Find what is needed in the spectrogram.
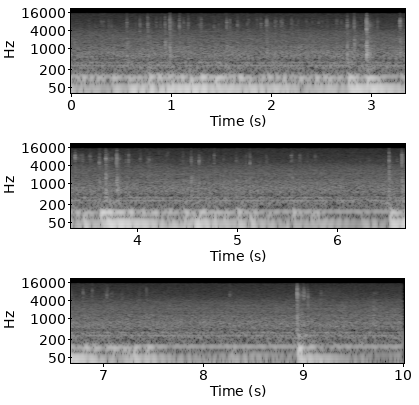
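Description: Typing on a computer keyboard: a run of irregular key clicks as a line of text is typed, over a steady low hum.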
